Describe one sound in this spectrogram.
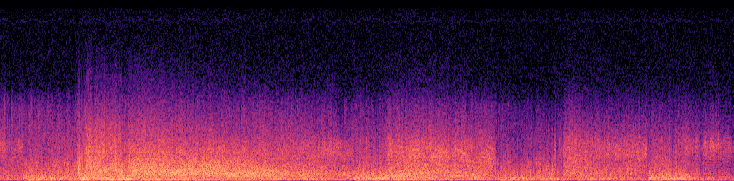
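A large explosion booms and rumbles on.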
